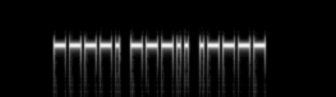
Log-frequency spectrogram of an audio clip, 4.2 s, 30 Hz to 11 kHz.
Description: Morse code, heard as a keyed tone, about 25 wpm, 700 Hz. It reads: 981
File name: Three Letter-Number Combinations - 25wpm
